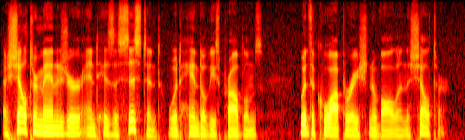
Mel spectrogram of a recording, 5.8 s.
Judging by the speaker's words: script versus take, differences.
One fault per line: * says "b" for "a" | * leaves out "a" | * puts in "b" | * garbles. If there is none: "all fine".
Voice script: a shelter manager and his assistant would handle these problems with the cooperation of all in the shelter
all fine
